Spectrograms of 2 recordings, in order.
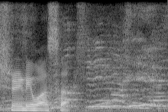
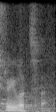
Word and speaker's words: Srivatsa: It is Srinivasa. No, that's a wrong way of pronouncing my name. My name is Srivatsa.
